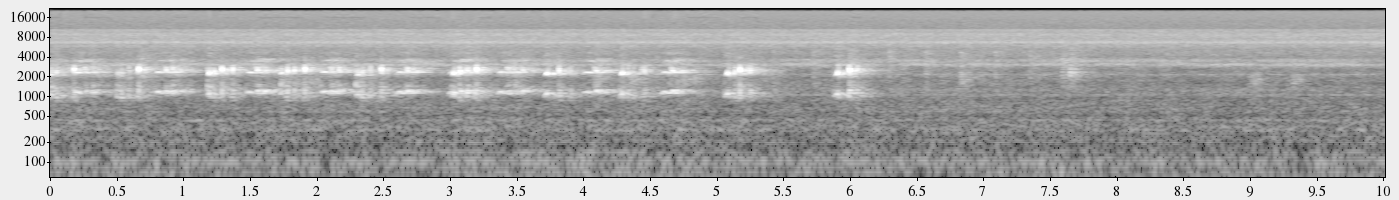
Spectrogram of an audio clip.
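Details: Frogs calling at night in Laos: quick repeated two-toned calls, a lower and a higher note together, in dense bursts for the first six seconds, then sparser, over steady low rumbling background noise.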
